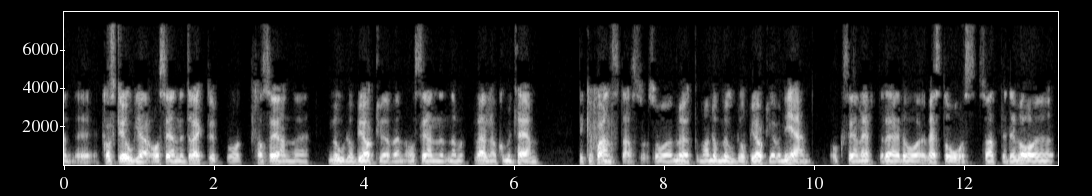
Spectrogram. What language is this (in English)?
Swedish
